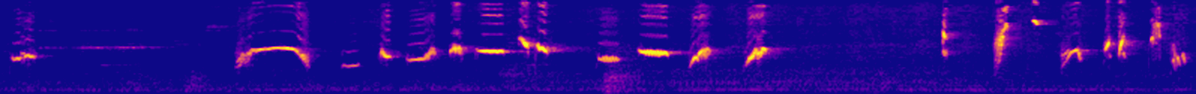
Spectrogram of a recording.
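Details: Greater green leafbird (cucak ijo) in full song, used as tutor song for songbirds: a lively stream of arched whistles and slurred notes, then quick high chirps, over a faint low hum.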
